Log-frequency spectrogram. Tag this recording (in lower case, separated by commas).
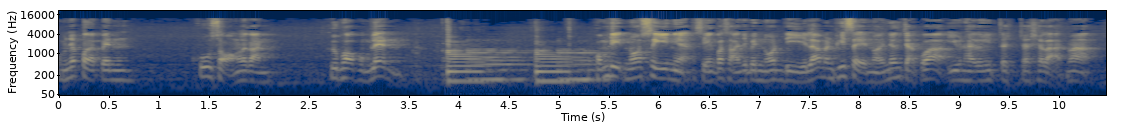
plucked string instrument, effects unit, slide guitar, guitar, music, musical instrument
